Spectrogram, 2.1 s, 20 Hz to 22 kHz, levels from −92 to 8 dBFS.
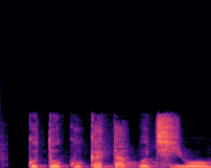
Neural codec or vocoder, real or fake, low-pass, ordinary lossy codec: vocoder, 44.1 kHz, 128 mel bands every 256 samples, BigVGAN v2; fake; 7.2 kHz; AAC, 48 kbps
